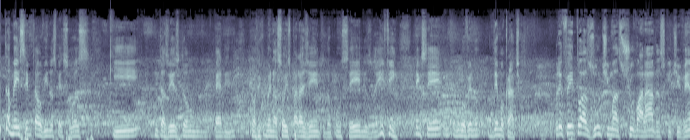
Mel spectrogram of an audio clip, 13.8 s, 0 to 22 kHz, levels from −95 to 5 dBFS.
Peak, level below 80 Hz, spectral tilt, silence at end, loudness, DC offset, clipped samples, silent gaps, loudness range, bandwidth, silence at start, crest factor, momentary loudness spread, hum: 0 dBFS; -34 dBFS; -4.5 dB/octave; 0 s; -12 LUFS; under 0.1%; under 0.1%; none; 2 LU; 17 kHz; 0 s; 12 dB; 7 LU; none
